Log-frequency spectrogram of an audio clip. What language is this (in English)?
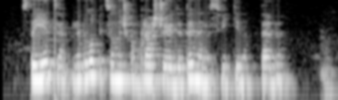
Ukrainian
